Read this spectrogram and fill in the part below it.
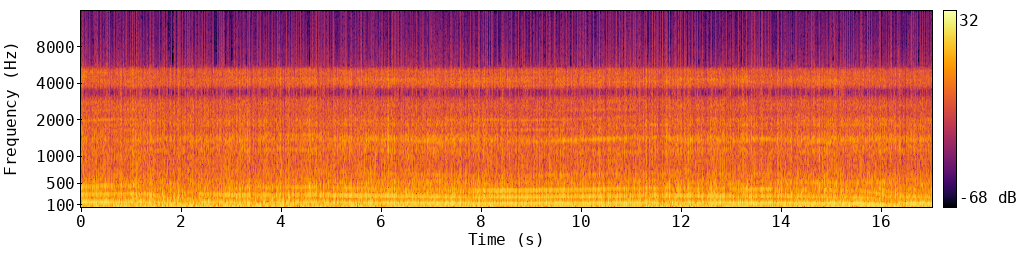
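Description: Motorcycle riding on long, quiet open country roads, a loud steady engine drone with slowly shifting pitch as it holds speed, under constant wind buffeting.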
